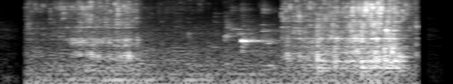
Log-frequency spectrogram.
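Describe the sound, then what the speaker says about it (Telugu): Water pours into a cooking pot of spinach rice in two bursts, a splashing gush that eases, pauses briefly, then swells louder before stopping abruptly. "నెక్స్ట్ దీనిలోకి వాటర్ యాడ్ చేద్దాం."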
